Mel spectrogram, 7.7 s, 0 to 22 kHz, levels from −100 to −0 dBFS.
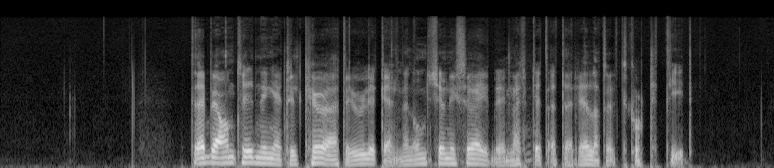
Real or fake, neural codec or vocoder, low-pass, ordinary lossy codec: fake; codec, 32 kHz, 1.9 kbps, SNAC; 14.4 kHz; none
